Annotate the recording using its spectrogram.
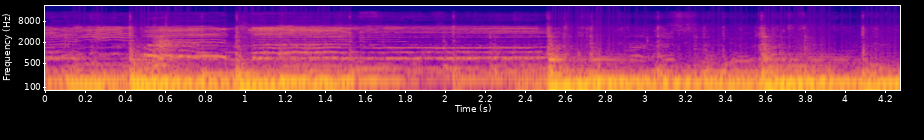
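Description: A group of women singing a welcome song together to the beat of a two-headed barrel drum, the drumming coming in loud phrases about half a second in and again a little past halfway.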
